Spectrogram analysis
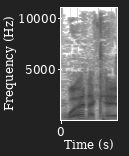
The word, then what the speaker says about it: Wernicke: Wernicke, that's how you pronounce it, okay.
